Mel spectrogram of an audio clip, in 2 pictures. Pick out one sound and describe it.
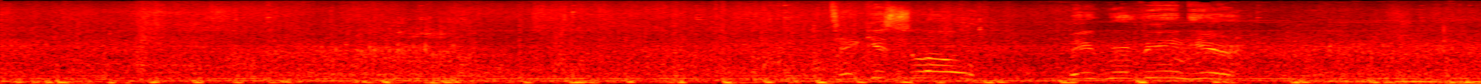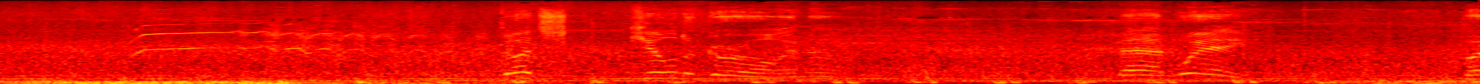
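Horse hooves crunch steadily through deep snow.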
